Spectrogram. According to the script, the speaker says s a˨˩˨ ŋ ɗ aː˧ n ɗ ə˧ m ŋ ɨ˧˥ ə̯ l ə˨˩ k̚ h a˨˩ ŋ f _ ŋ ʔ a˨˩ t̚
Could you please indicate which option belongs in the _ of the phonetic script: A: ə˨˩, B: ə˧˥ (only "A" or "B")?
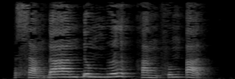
B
